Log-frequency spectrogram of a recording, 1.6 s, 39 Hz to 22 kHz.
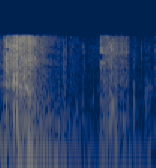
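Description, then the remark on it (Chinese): A 14-year-old boy in South Korea eats on a daily online livestream: crunchy chewing with a loud, crackly first bite, quieter mouth sounds, then a second shorter burst of crunching. No one speaks. “看下人家吃起饭就有钱挣，人家在靠吃饭挣钱，自家在靠挣来的钱吃饭，这个就是差距啊！”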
